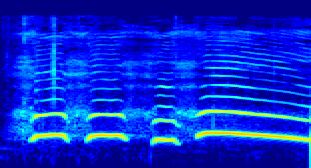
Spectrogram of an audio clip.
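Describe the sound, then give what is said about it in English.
A teacher's voice imitating an owl hoot: three short, loud hooted notes followed by one long, drawn-out hoot that sinks slightly in pitch toward its end. “when the teacher hoots like an owl”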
